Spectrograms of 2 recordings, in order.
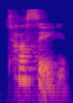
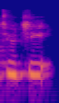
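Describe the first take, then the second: First: The surname rhymes with fussy. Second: The surname does not rhyme with fussy. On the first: This is how the family says the name. The speaker calls it right. "it's actually Tussie, rhymes with fussy" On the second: This is how most people say the name. The speaker calls it wrong. "I am [name] all the time"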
